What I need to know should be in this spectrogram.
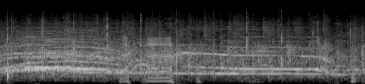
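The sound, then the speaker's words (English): The live audience at the 2025 Rural Summit claps and cheers steadily throughout, with sustained whoops and shouting voices rising above dense, continuous applause that sounds a little echoey. “We are actually in front of the 2025 live audience at Rural Summit.”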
